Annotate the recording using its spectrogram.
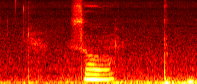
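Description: A young woman briefly hums close by.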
